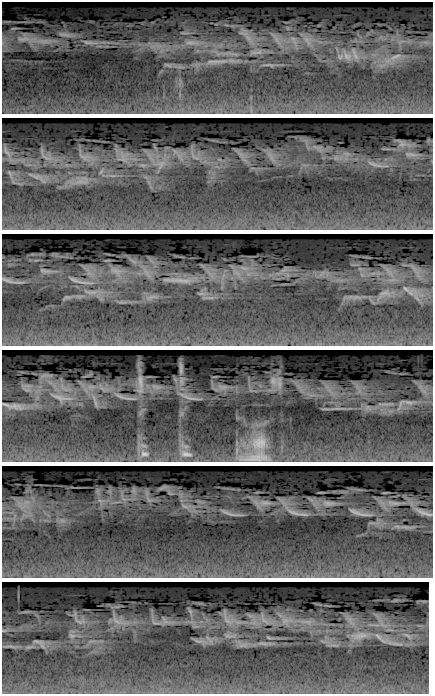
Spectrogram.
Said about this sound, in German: Noch ist er weiter weg. Aber auch er treibt sich hier rum und ist aktiv. Das ist der Zilpzalp,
